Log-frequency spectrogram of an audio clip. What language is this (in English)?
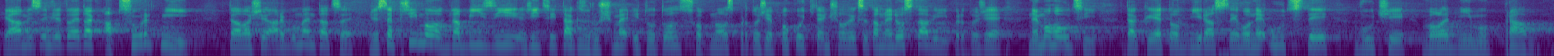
Czech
